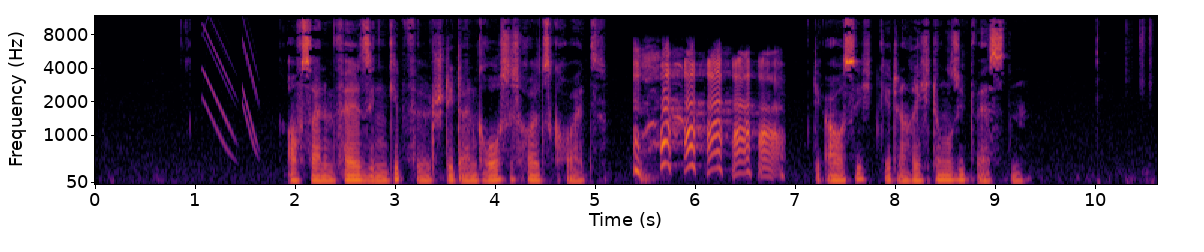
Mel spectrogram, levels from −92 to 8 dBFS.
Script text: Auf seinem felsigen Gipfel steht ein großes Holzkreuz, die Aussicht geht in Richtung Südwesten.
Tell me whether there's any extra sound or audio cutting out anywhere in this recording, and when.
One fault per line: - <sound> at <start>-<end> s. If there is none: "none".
- chirp at 1.1-1.7 s
- laugh at 5.4-6.9 s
